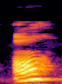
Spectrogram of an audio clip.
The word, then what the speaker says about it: ho: have an italian is ah make sure that you are not pronouncing the h you're not saying you're saying ah between hot and the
